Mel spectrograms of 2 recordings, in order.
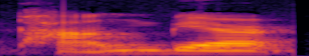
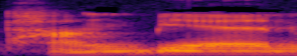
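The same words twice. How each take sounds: First: The word ends with an r sound. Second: The word ends without an r sound. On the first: "we have" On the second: "Instead of"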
